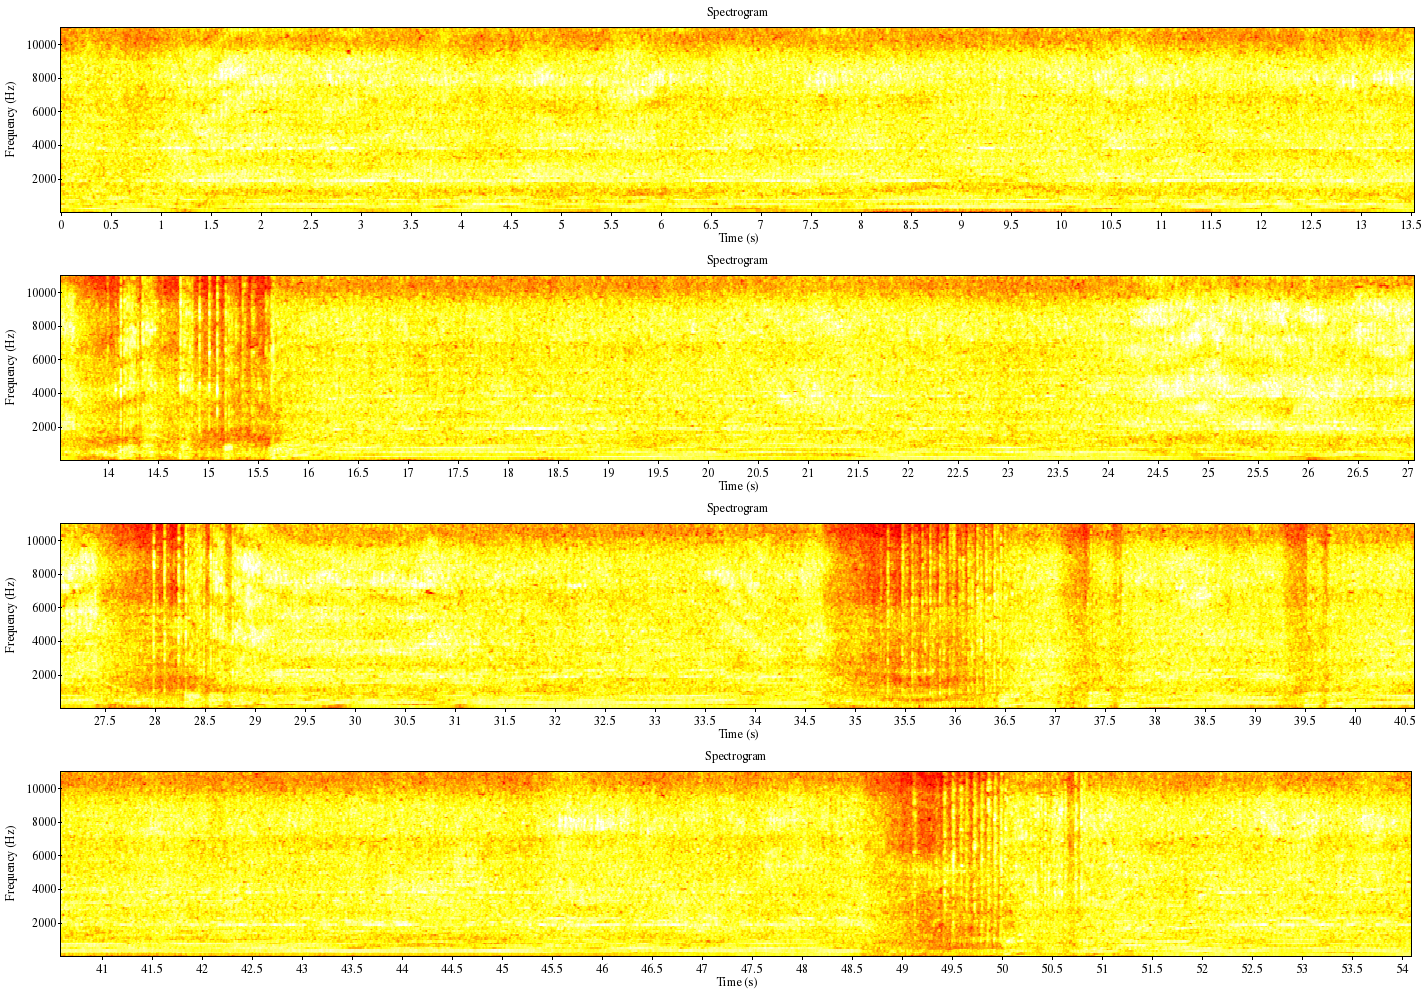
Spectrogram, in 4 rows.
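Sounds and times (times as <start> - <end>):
leaf blower engine revving: 0.0 - 54.0.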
